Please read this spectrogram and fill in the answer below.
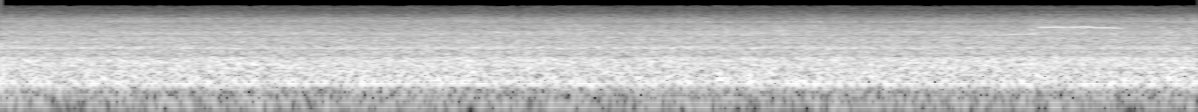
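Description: Steady background hiss with no distinct events: room tone or recording noise.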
